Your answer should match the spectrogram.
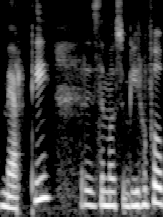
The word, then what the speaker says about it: Myrtille: I've been calling it Myrtle because to me that's how it's spelled, but it is French for blueberry and I believe that it's pronounced Myrtille.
